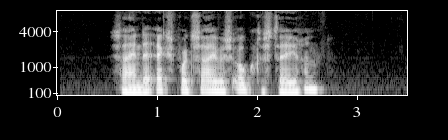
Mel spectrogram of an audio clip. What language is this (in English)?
Dutch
